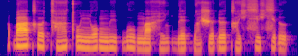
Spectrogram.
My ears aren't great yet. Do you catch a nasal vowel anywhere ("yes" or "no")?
no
